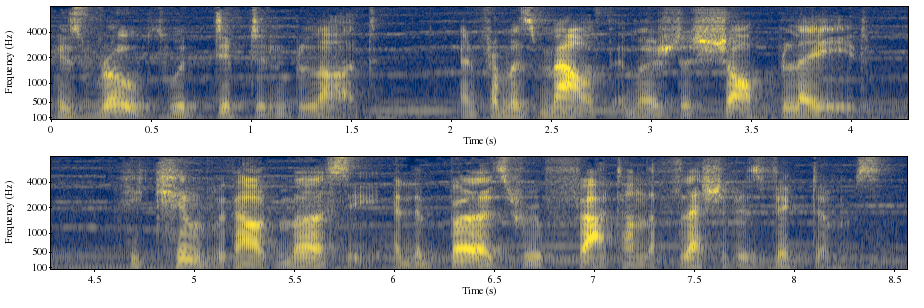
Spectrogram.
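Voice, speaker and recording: A man voicing a haunted, guilt-ridden warlock in a solemn, measured dramatic reading of a journal. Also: on the low side, music in the background, close to an everyday voice. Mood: ominous, brooding. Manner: solemn, measured, brooding delivery.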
